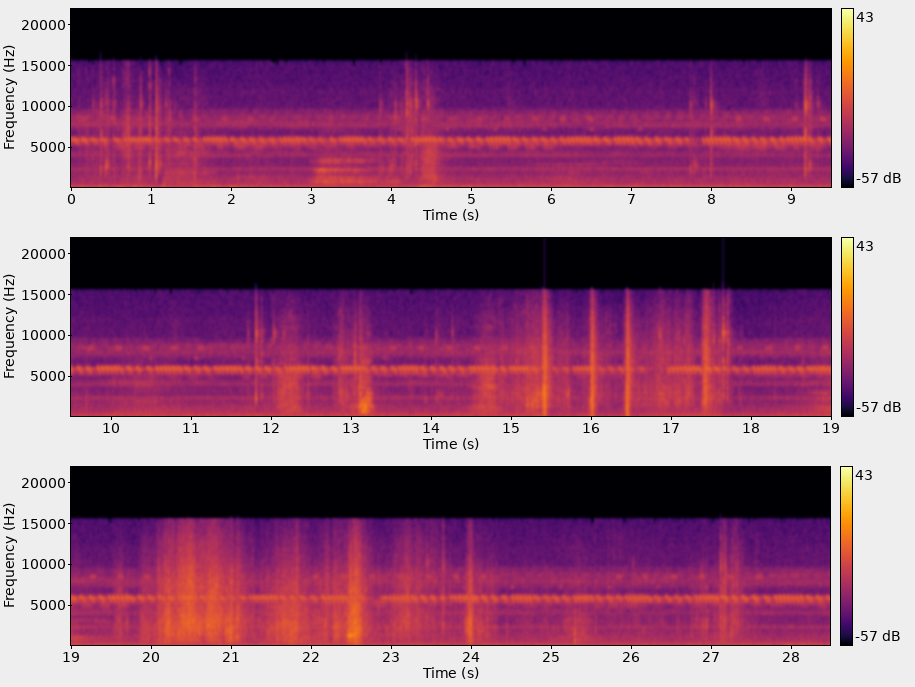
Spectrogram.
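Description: Steady night insect chorus, a continuous high pulsing trill. Over it come scattered crackles and rustles of dry leaf litter being handled on the ground. There are a few sharp clicks about midway, and a longer, louder bout of rustling about two-thirds through.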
